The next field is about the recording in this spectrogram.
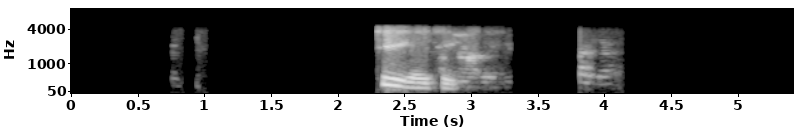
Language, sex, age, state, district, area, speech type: Dogri, male, 30-45, Jammu and Kashmir, Samba, rural, conversation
